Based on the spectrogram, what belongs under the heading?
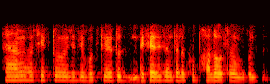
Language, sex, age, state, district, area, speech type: Bengali, male, 18-30, West Bengal, Purulia, urban, conversation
